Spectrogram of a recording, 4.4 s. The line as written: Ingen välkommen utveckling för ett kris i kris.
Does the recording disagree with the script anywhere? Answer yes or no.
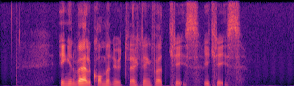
no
